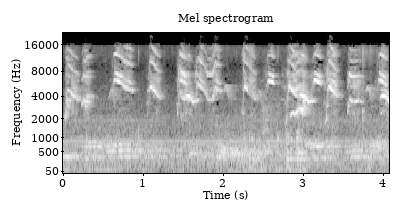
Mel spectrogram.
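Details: Canaries kept for breeding sing busily, a dense run of varied high slurred whistles and twittering phrases with barely a pause.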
